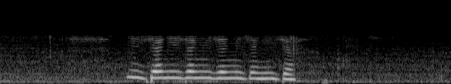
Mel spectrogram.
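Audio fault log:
No faults detected anywhere in this speech recording.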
